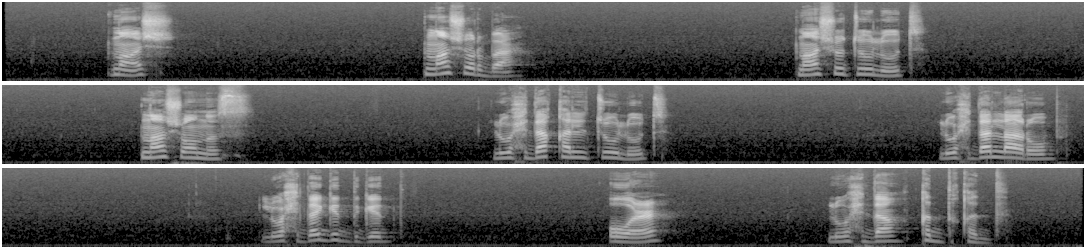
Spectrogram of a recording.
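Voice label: time, Moroccan arabic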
